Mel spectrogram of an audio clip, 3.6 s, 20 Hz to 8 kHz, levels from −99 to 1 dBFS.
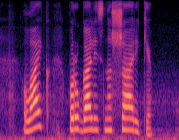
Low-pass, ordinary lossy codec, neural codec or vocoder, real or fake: none; none; none; real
